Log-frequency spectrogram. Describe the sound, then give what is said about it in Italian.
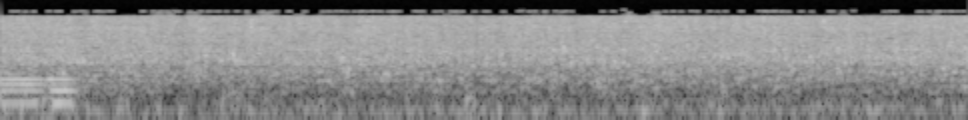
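Pure water flowing along its stream bed makes a steady, full rushing babble that stays even and unbroken throughout, with no other sounds standing out. “Questo è il suono dell'acqua più pura del mondo che scorre nel suo letto.”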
